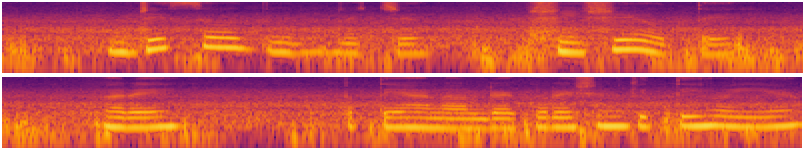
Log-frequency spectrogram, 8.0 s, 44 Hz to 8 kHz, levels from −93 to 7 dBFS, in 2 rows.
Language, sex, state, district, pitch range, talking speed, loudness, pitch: Punjabi, female, Punjab, Kapurthala, 200-225 Hz, 90 wpm, -15 LUFS, 210 Hz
